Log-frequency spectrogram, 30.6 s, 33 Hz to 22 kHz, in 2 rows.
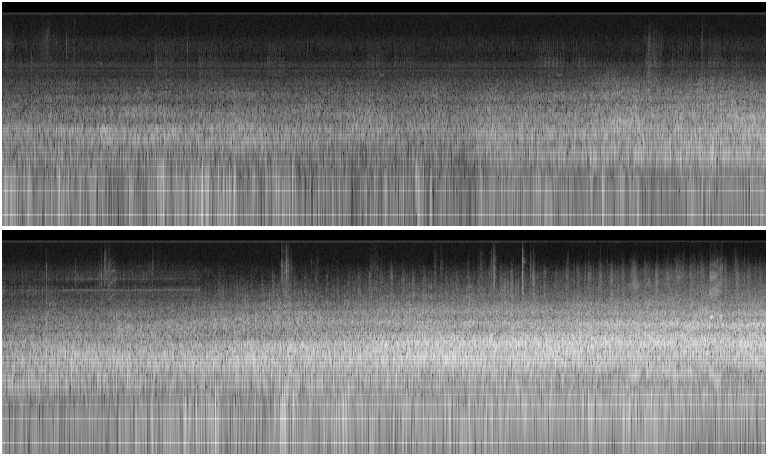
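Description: LMS Princess Royal class 4-6-2 steam locomotive 46203 Princess Margaret Rose working a passenger train, its exhaust and the train's running sound growing steadily louder as it approaches. Wind buffets the microphone in the first part.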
